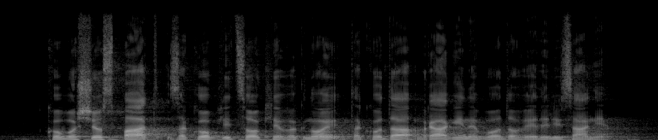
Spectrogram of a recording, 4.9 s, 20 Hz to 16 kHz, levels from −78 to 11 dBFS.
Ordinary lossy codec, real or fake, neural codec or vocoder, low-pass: none; real; none; 14.4 kHz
